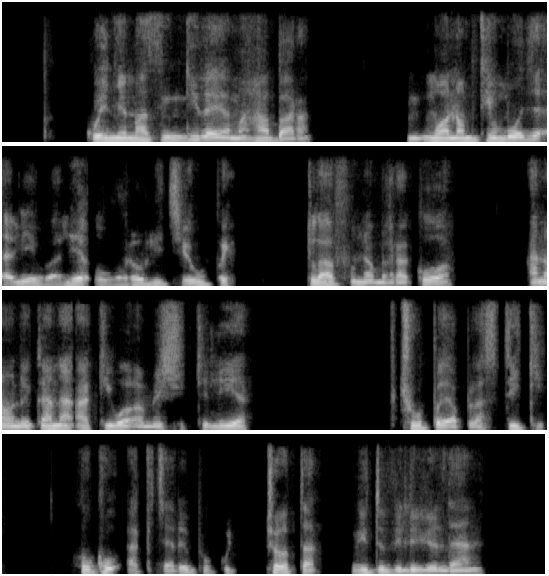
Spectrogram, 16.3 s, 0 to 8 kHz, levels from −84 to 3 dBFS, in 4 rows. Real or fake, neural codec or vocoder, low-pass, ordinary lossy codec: fake; codec, 16 kHz, 2 kbps, X-Codec, HuBERT features, trained on general audio; 7.2 kHz; AAC, 48 kbps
